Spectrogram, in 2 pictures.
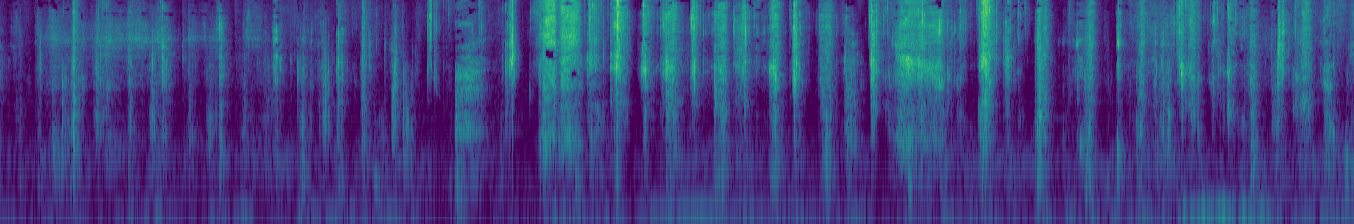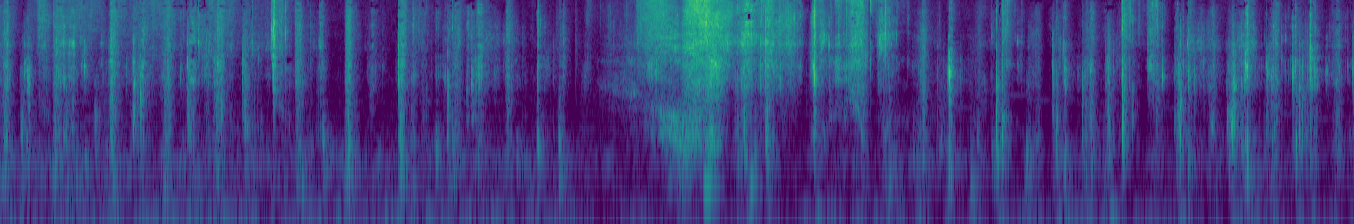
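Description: Crispy fried food being bitten and chewed close to the microphone: a dense run of sharp, crackling crunches with chewing in between.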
